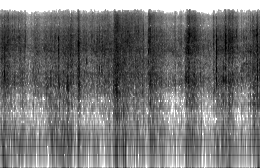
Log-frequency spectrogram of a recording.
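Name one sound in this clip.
Dry leaves rustle and crunch underfoot as a person moves through undergrowth.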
